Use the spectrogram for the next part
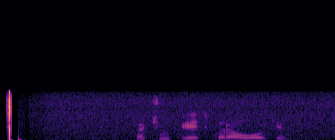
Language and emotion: Russian, sad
